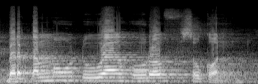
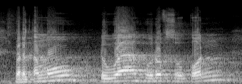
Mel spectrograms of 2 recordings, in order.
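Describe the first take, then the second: Both takes have the same delivery.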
